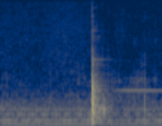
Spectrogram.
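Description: A single sharp clink or knock a little over a second in, with a brief ringing tail, against a faint steady background hum.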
